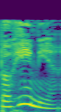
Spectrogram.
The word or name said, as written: Bohemia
